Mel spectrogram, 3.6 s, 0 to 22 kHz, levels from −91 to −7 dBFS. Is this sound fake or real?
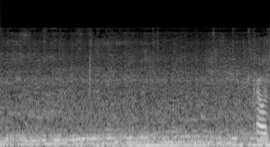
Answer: real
